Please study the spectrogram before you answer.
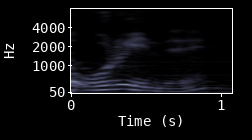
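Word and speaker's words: עור: 그래서 하나님께서는 아담과 하와에게 가죽 옷을 지어 입히셨는데, 가죽은 히브리어로 오르인데 그 발음이 빛을 가리키는 히브리어 오르와 똑같습니다.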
